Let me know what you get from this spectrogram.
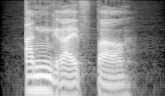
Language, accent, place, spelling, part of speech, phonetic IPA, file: German, Germany, Berlin, angreifbar, adjective, [ˈanˌɡʁaɪ̯fbaːɐ̯], De-angreifbar.ogg
- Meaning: 1. vulnerable 2. assailable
